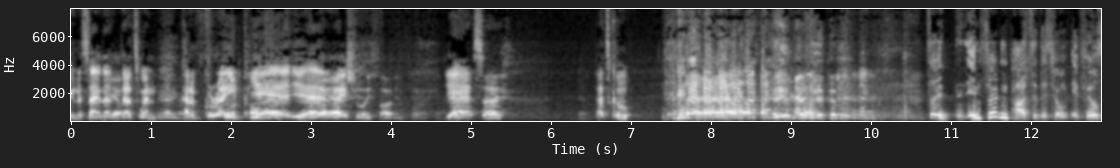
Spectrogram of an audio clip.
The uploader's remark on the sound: Was recorded outside Luna SX after I'd had a chance to see the film.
